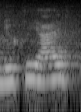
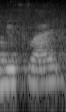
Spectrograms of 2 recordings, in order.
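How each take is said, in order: First: "nuclide" as three syllables, NOO-klee-ide; common pronunciation. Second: "nuclide" as two syllables, NOO-klide; spelling pronunciation. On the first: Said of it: "it's often pronounced nuclide". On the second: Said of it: "but it's spelled nuclide". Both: Shown as a demonstration.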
